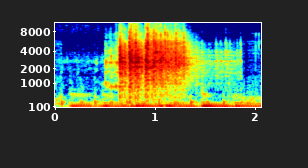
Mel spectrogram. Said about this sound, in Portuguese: E eu vou jogar aqui um dado para eles para saber como eles vão sair nessa tentativa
